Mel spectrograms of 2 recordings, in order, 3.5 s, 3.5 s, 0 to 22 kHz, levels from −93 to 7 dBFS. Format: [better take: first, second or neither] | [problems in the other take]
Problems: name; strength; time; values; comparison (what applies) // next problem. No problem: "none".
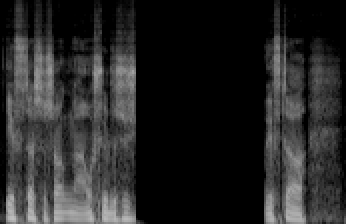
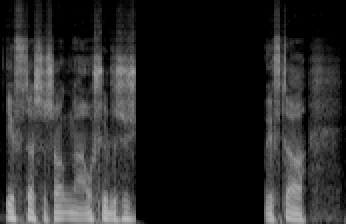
neither | audio cutting out; at 1.5 s for 1.5 s; the same in both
